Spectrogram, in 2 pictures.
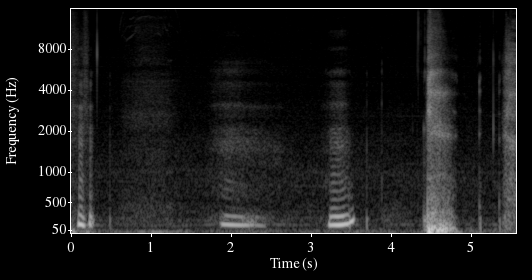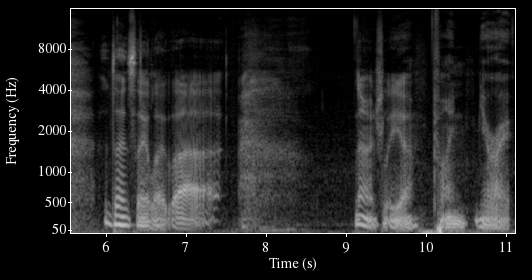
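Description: A man voicing an affectionate, teasing partner in an intimate roleplay, speaking softly and often in a whisper. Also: medium pitch, sing-song, extremely slow, creaky, pauses often, breathy edge, no room sound, exaggerated voice. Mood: teasing, doting. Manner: soft, often whispered, coaxing, chuckling. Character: affectionate teasing male partner, doting, playful. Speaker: audio roleplay performer.

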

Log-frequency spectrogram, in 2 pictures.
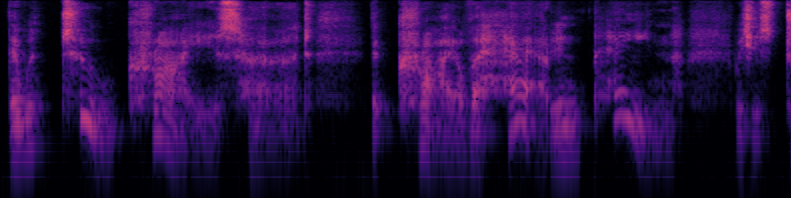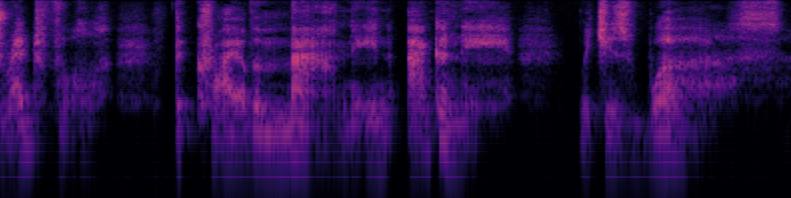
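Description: A man narrating a literary audiobook in a theatrical, deliberate, scripted style, with a husky voice. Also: deep voice, big pitch swings.

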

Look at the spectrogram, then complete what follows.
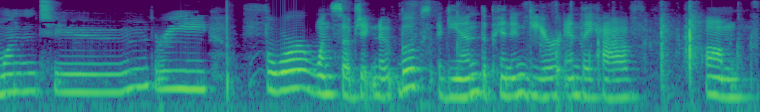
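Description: A middle-aged woman chatting casually at her kitchen table, slowly listing the things she bought one by one. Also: mid-range voice, a little hiss or hum. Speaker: vlogger, mother of two. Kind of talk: casual haul chat.

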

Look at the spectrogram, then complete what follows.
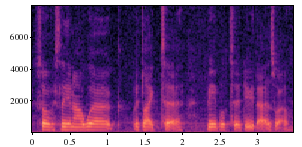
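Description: A young woman, a glass painter, explaining her technique softly and a bit hesitantly in a workshop. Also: lowish voice, monotone, a little fast, vocal fry. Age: young adult. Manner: soft, mellow and a bit hesitant. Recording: faint music bed underneath.

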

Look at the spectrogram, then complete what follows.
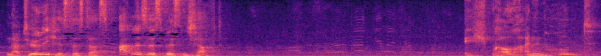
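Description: A man's voice: mid-range voice, wildly swooping pitch, unhurried, echoey room, background noise. An actor playing an eager, stubborn and playful young male scientist in docudrama dialogue. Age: young adult.

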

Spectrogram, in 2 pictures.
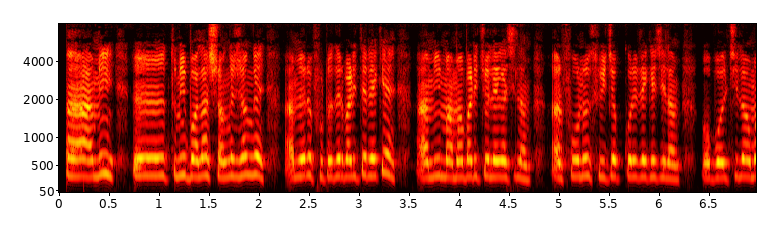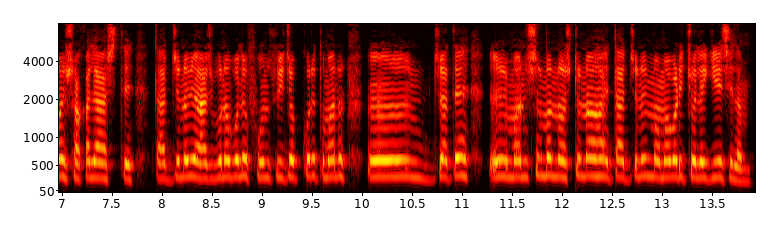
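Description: A woman's voice: sits high, level tone, fast, darkish tone, no room sound, clean studio sound. A woman voicing a timid, gullible grown son who stammers and pleads in a comic cartoon. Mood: nervous.

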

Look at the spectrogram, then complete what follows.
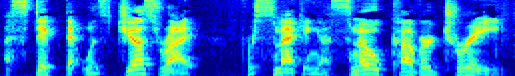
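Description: A person reading a children's picture book aloud in an expressive, dramatic storytelling manner. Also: mid-range voice. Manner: animated, slow, dramatic delivery with acted sound words. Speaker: storybook reader.

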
